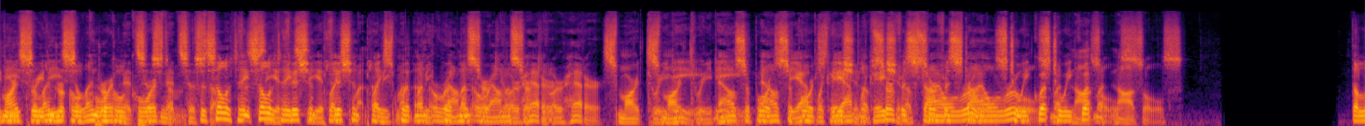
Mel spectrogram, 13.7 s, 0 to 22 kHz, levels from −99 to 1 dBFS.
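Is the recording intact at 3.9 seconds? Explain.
No. At 3.9 s, like everywhere else in the clip, there's a doubled audio track: a second full-band copy trails the original by roughly 400 ms at about the same level, with no decay or room colour. It's likely a second capture path or an edit stacking two copies out of step.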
